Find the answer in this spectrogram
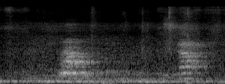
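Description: Dogs barking: two barks about a second apart.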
